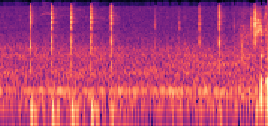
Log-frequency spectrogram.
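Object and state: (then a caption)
Keyboard stabilizer with slight wire rattle. A screw-in plastic keyboard stabilizer with a metal wire is held down on one side and tapped repeatedly on a flat surface to check the wire for rattle. The result is a series of short, light clicking taps. A slight rattle is heard, a little but not the significant rattle that would mean the wire is unbalanced.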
